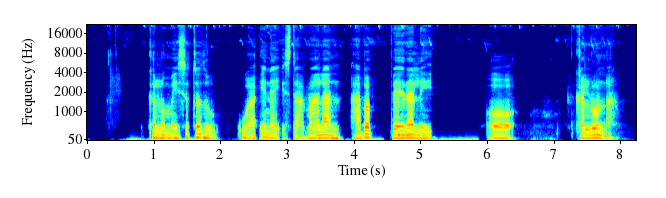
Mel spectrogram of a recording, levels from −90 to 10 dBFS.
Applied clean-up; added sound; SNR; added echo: neural mask model Resemble Enhance denoiser.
